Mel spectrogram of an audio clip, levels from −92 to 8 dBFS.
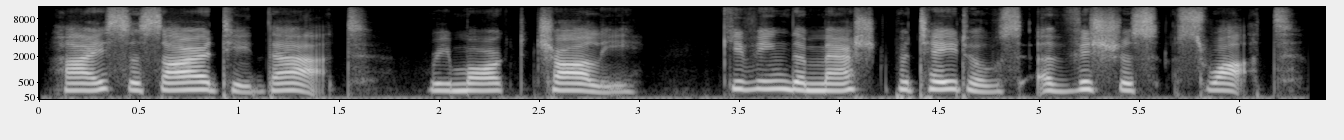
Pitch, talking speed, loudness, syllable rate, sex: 230 Hz, 110 wpm, -17 LUFS, 3.9 syllables/s, female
